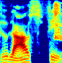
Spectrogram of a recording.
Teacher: আইনটা গলাটা চেপে পড়তে হবে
